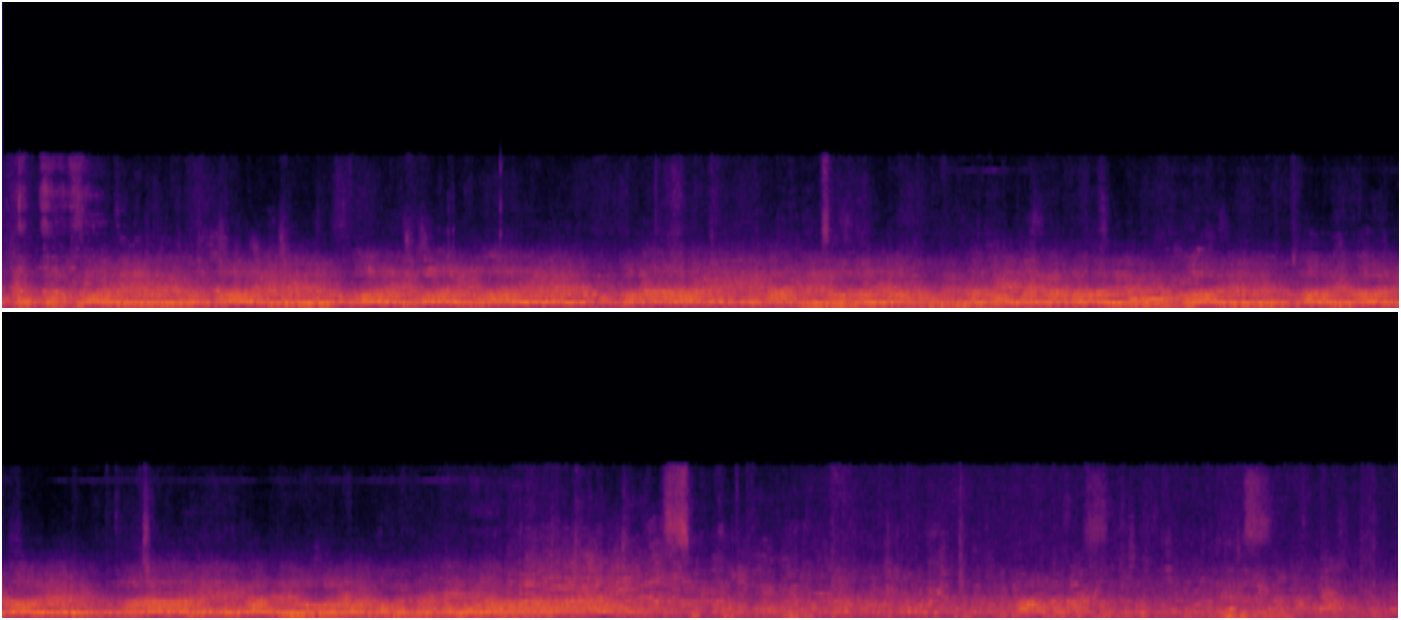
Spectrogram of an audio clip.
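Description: A large crowd chants and sings together loudly in an open stadium.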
